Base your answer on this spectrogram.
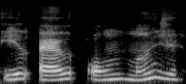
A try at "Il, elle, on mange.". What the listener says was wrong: Parfait.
